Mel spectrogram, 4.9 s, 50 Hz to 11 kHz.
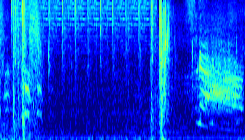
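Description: Shotgun blasts with a power upgrade in Deadly Premonition 2: a few loud booms, one heavier shot near the end, followed by a mechanical whirring tail over a steady low game hum.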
